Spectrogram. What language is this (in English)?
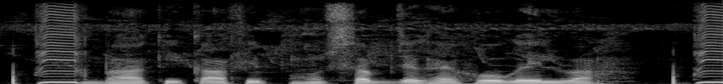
Bhojpuri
